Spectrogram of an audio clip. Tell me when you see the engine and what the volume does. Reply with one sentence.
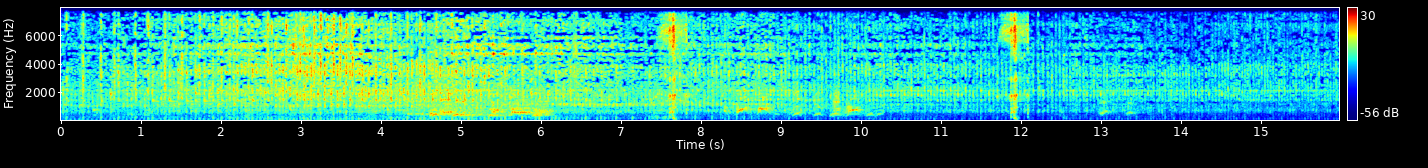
You can hear the engine from 0.0 to 15.9 s, getting quieter.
